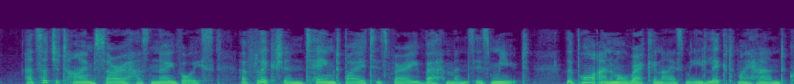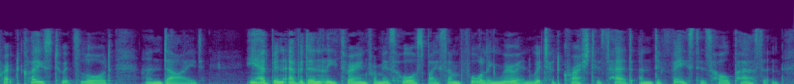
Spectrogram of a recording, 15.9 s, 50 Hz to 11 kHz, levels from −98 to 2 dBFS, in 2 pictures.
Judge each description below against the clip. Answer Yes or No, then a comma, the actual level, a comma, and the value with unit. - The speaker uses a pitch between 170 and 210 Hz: Yes, high, 190 Hz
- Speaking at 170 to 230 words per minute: Yes, average, 200 wpm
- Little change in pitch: Yes, narrow, 1.7 semitones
